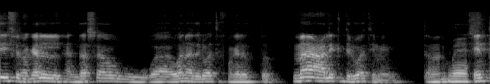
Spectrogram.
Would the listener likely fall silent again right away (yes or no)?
yes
